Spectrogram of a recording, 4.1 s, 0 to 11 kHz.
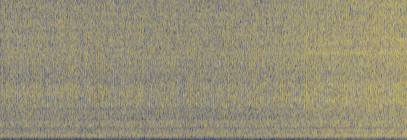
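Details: Mazda 626 at idle after replacing the bad idler pulley, the second pulley and both manually tensioned drive belts: smooth, even idle with a soft steady hum, no chirp, squeal or rattle; belts running solid, sounds healthy.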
